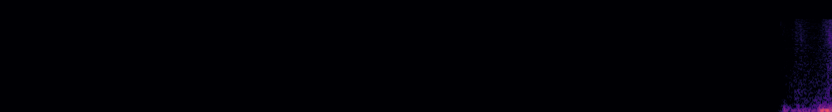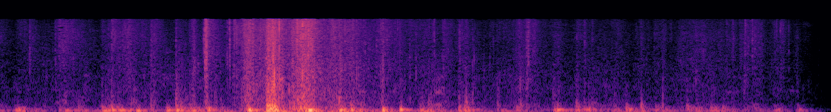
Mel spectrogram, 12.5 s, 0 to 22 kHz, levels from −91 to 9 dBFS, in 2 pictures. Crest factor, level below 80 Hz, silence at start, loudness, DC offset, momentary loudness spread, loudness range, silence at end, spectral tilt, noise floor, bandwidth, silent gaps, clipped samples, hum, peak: 28 dB; -32 dBFS; 6.15 s; -25 LUFS; under 0.1%; 25 LU; 15 LU; 0.2 s; -4.5 dB/octave; -46 dBFS; 11.5 kHz; none; under 0.1%; none; -2 dBFS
